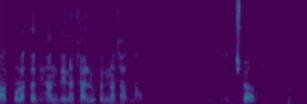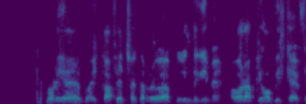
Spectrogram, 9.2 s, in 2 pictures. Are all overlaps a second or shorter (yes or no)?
yes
